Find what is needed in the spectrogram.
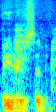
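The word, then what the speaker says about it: Pederson: They're all it's down Pedersen, but it's pronounced Peterson.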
